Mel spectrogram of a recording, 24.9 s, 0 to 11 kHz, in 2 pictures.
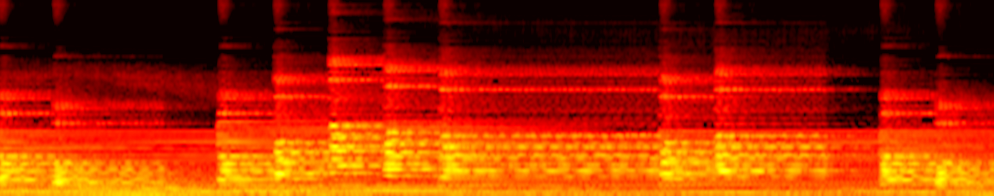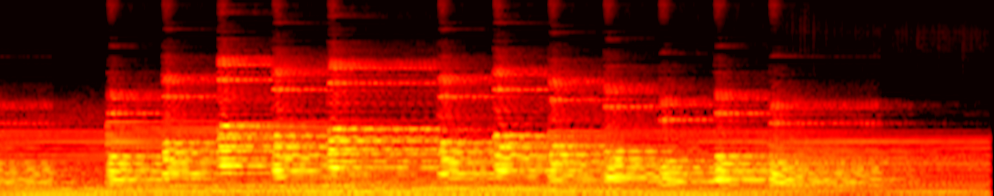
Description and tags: horror01 loop
A simple melody loop to create freaky Ambient.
